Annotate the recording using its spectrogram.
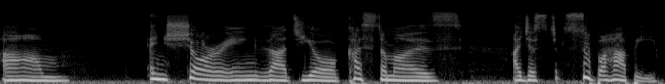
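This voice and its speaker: A woman from Venezuela, a guest telling her life story in a casual interview, animated and laughing often. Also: mid-range voice, takes it slowly, no echo. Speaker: guest entrepreneur.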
